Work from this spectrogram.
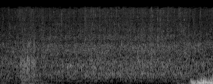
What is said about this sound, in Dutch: Watervalletjes overal.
